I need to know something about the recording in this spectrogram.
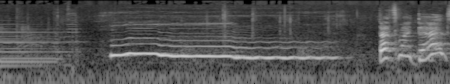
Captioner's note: Mirtala hums brightly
